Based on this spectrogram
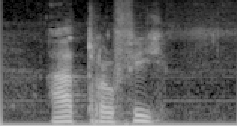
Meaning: atrophy (diminishing functionality)
- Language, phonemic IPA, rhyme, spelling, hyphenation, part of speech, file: Dutch, /ɑtroːˈfi/, -i, atrofie, atro‧fie, noun, Nl-atrofie.ogg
